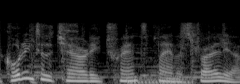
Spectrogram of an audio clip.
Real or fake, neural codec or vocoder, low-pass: real; none; 7.2 kHz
